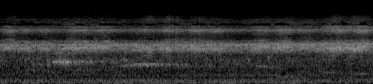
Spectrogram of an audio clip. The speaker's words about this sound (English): Crickets.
